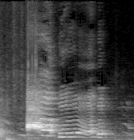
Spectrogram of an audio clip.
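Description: A toddler crying: a loud high wail about half a second in, trailing off into quieter sobbing cries.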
